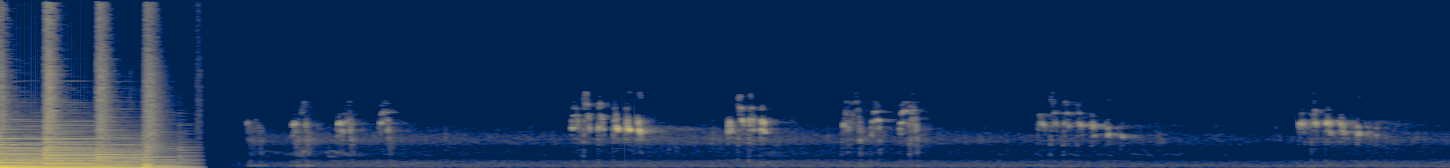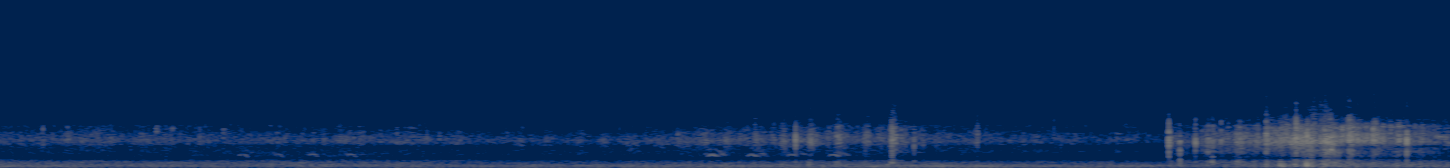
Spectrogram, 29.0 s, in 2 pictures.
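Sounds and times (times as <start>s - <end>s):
music: 0.0s - 2.1s
high bird chirps: 2.5s - 4.0s, 5.7s - 7.8s, 8.4s - 9.2s, 10.4s - 11.4s, 13.0s - 13.9s.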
